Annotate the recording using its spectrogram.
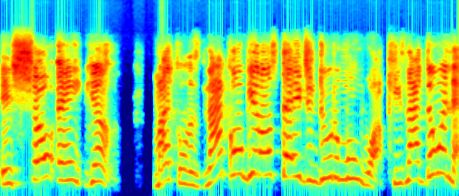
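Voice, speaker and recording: Raised and projected, the voice has an animated, passionate, bright and sharp tone with very wide pitch swings, in a dry, close sound with no echo. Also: woman. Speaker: livestream host. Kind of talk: casual live stream chat. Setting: live stream with callers.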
